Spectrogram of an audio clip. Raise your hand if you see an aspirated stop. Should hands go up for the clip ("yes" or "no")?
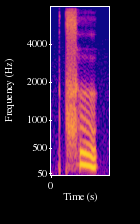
yes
